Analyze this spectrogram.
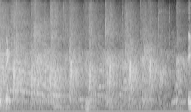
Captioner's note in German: Demonstrativer Beifall SPD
